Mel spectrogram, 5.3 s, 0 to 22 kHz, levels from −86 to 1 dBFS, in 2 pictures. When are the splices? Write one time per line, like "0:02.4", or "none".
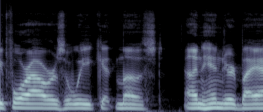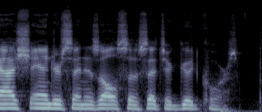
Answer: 0:01.7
